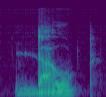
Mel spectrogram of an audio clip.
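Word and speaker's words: doubt: यू बी टी डी ओ बी यू टी डाउट डाउट मतलब शक टी एच यू एम बी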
